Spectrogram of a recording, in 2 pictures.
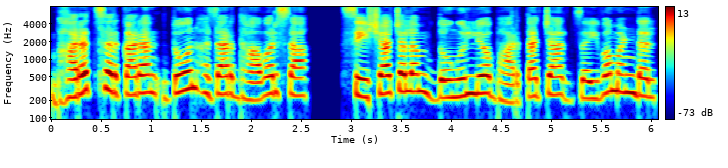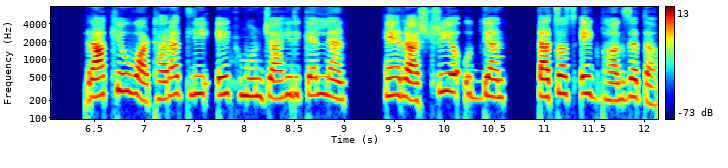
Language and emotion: Goan Konkani, neutral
